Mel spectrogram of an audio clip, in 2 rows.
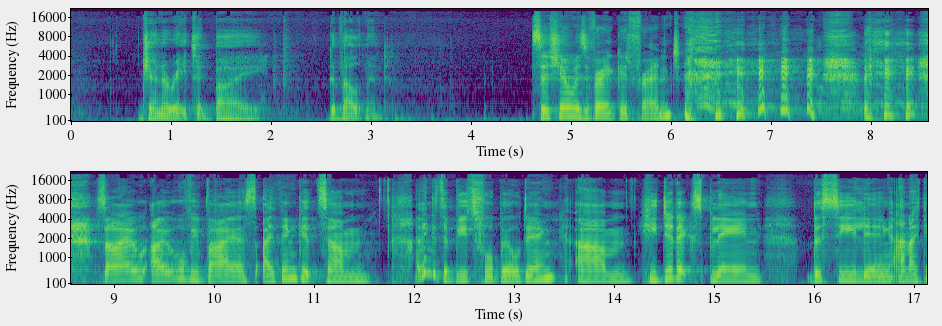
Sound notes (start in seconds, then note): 6.1 laughter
